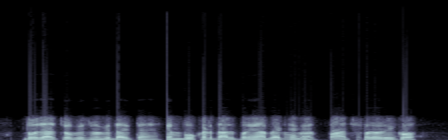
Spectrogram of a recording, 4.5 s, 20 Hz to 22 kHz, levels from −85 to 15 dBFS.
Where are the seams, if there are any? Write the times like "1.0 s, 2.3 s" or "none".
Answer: 1.6 s, 3.2 s

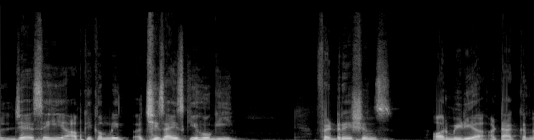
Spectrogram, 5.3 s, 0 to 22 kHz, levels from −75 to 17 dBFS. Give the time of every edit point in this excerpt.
1.3 s

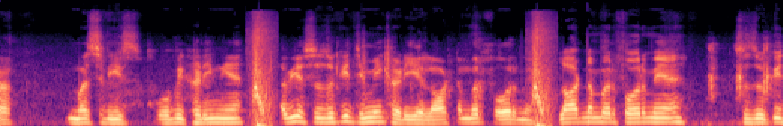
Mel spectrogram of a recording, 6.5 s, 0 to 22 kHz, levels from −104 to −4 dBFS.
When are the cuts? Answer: 4.5 s

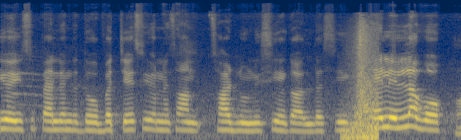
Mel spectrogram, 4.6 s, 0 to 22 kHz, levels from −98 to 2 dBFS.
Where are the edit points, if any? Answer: 3.7 s

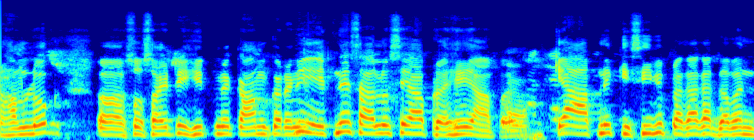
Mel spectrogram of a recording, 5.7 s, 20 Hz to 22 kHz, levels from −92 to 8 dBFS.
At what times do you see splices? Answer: 2.2 s

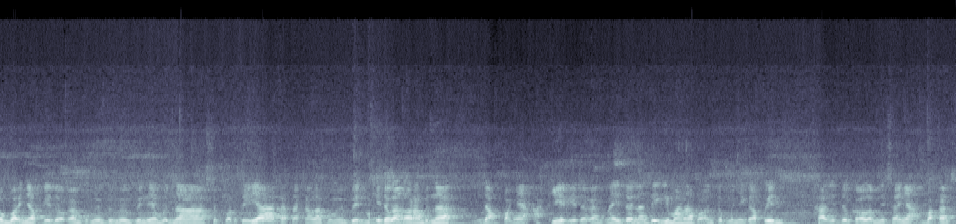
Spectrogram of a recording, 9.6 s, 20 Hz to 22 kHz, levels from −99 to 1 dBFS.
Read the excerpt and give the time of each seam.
3.7 s

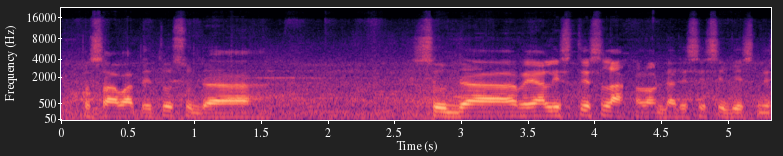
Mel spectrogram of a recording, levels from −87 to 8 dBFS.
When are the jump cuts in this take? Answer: none

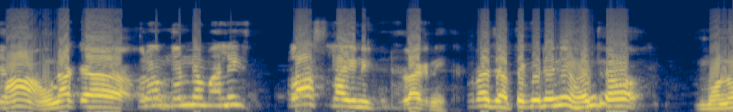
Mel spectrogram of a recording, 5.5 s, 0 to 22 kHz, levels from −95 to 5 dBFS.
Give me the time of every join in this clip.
3.6 s

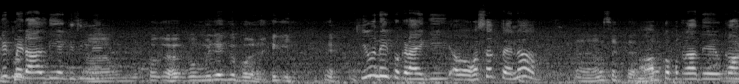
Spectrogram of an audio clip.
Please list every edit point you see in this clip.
none

